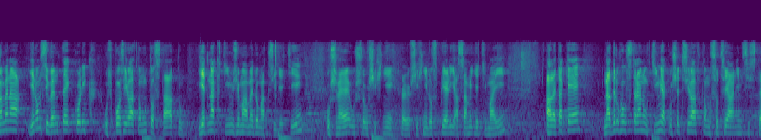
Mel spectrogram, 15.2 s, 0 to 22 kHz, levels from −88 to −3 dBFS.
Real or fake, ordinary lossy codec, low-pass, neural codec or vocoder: real; AAC, 96 kbps; 7.2 kHz; none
